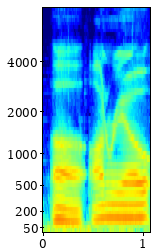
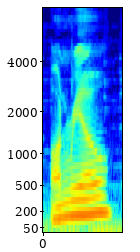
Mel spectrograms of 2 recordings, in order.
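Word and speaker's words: 怨霊: Onryo or Onryo? Either pronunciation is fine. I don't actually think it matters.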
